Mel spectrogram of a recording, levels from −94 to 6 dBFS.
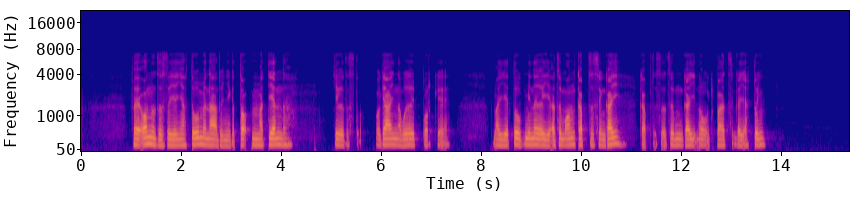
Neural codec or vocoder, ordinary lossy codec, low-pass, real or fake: vocoder, 44.1 kHz, 80 mel bands, Vocos; none; 7.2 kHz; fake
